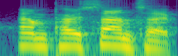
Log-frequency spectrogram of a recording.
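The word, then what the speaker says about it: Campo Santo: want to say it right it is empo Santo that's right yes it was just the tip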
